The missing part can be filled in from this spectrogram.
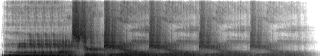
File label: monster kill, Announcer Voice; Unreal Tournament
